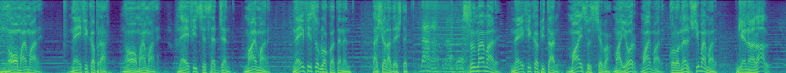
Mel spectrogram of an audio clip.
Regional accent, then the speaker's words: Brăila, Brăila County, Romania; sunt din Brăila

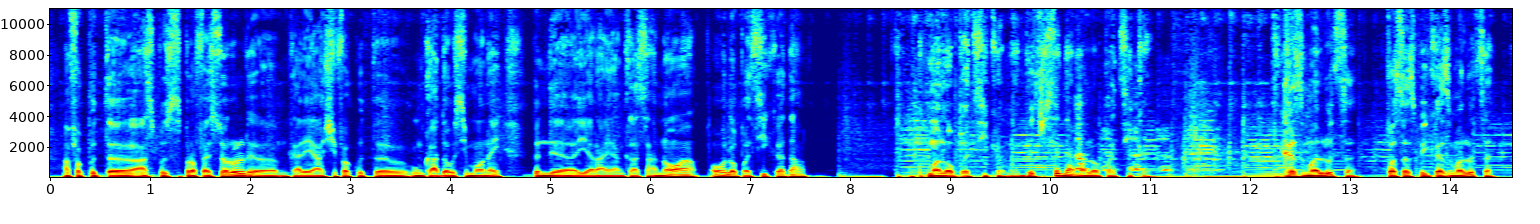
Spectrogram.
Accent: Teleorman County, Romania; Nu, tati, sunt din Telorman, zic eu.

